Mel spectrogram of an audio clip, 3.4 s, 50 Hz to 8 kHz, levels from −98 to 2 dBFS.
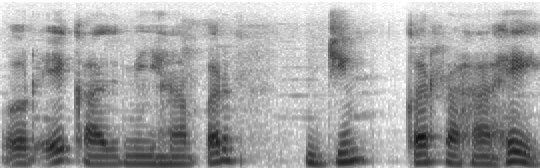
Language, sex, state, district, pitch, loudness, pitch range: Hindi, male, Madhya Pradesh, Dhar, 150 Hz, -18 LUFS, 130-170 Hz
